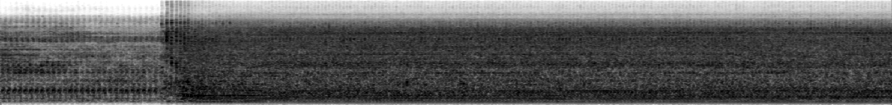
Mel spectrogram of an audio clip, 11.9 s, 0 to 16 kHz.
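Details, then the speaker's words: Briggs & Stratton 450E mower after full service (had stood a few years with old fuel, used to cut out after seconds), catches after brief cranking then settles into steady even run, no misses, ticking over sweeter on fresh fuel; healthy. "that's ticking over sweeter than that now i think what it was is i've been stood for a few years it had south fuel in the farm but it's just about through that now"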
